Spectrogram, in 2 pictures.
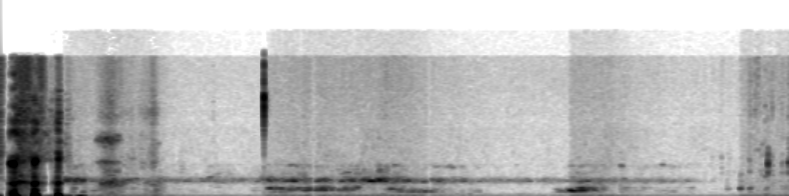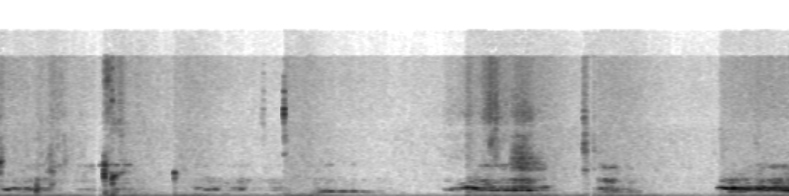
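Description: A monster's raspy, croaking growl repeats in slow, breathy pulses like heavy snoring, each rumble rising and fading every second or two over a steady low hum, with no talking.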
